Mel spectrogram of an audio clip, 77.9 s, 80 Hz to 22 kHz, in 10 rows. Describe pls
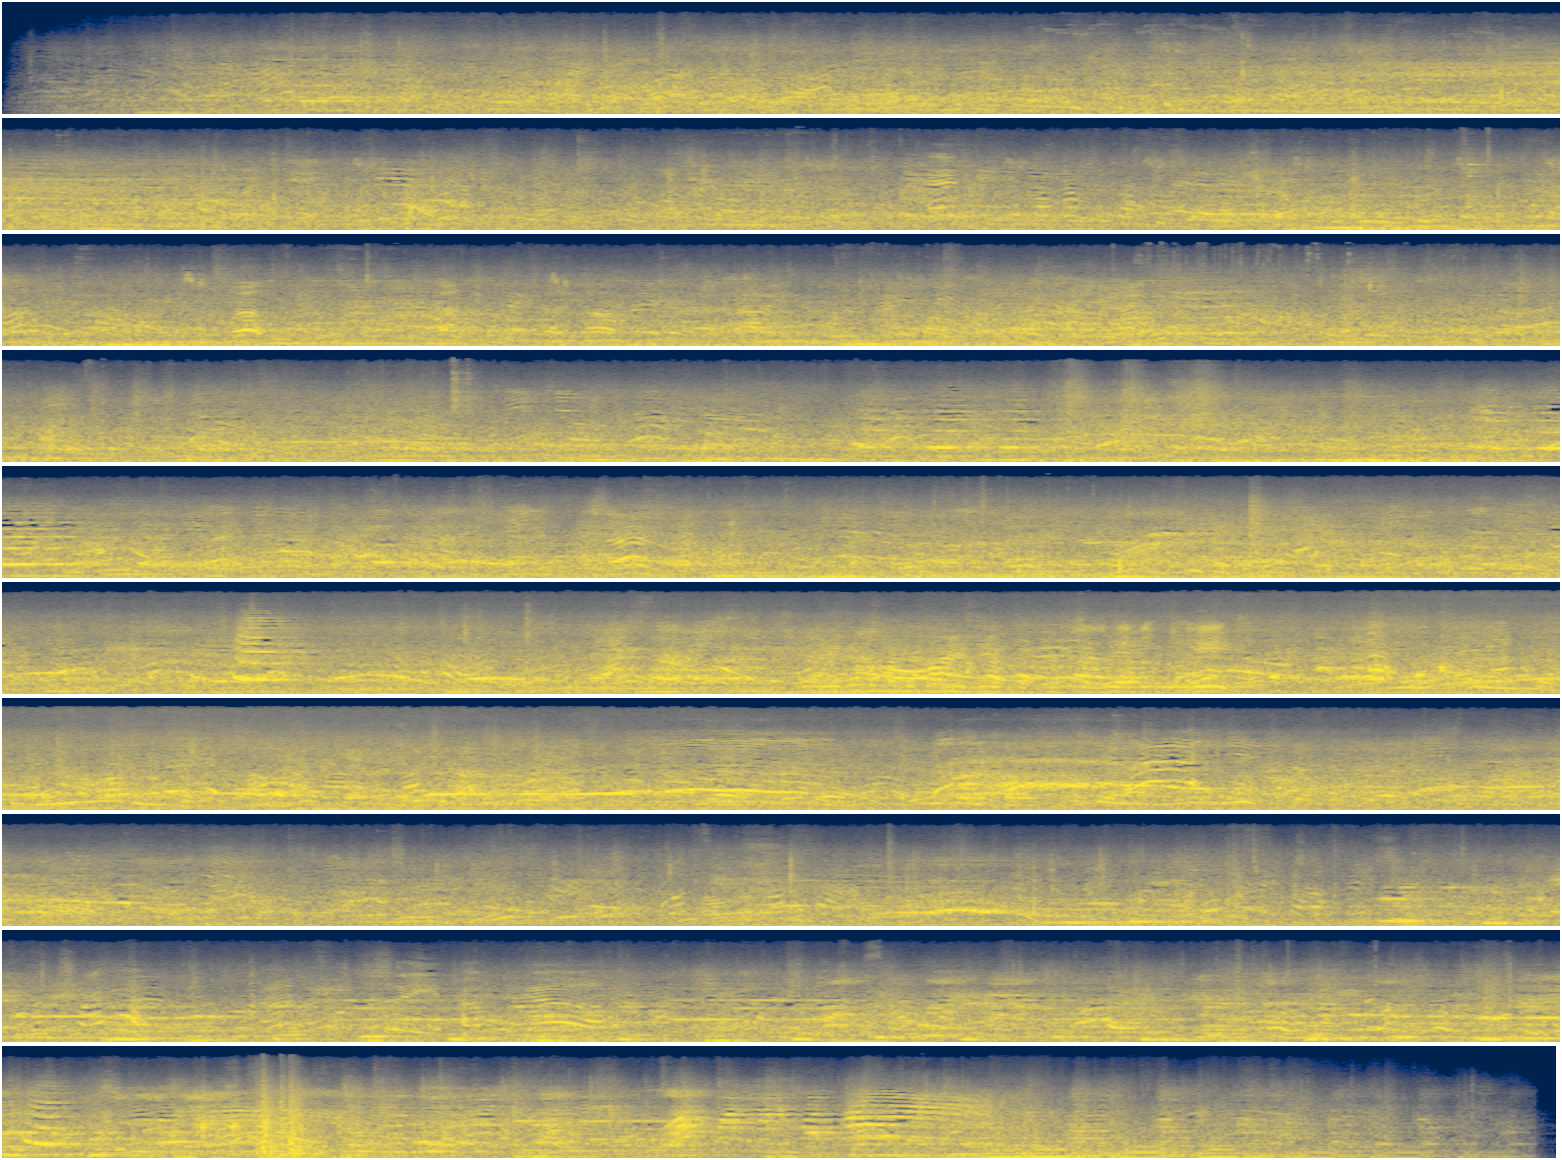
STREET AMBIENCE 1
This is one of three stereo images that I captured on the 24th May in Market Weighton in East Yorkshire at an annual village event called "The Giant Bradley Day". It was a very hot day and I wandered up and down the crowded main street amongst stalls, food sellers and children's entertainers.
ambient, crowd, fayre, fete, happy, people, street, summer, yorkshire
